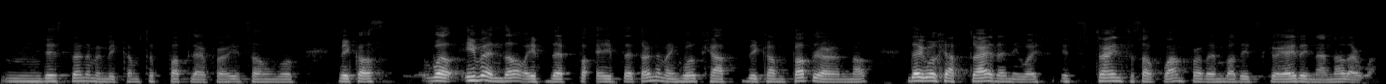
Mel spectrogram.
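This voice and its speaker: A man giving casual gameplay commentary, halting and often rephrasing himself. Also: mid-range voice, steady tone. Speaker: gamer commentator. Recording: dull, lo-fi microphone.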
